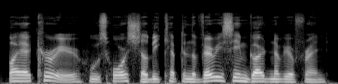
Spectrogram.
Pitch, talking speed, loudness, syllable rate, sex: 130 Hz, 285 wpm, -17 LUFS, 6.6 syllables/s, male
